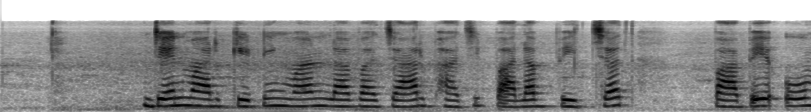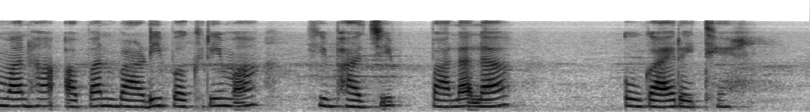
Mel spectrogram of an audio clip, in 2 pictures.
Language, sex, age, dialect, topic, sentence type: Chhattisgarhi, female, 18-24, Western/Budati/Khatahi, agriculture, statement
